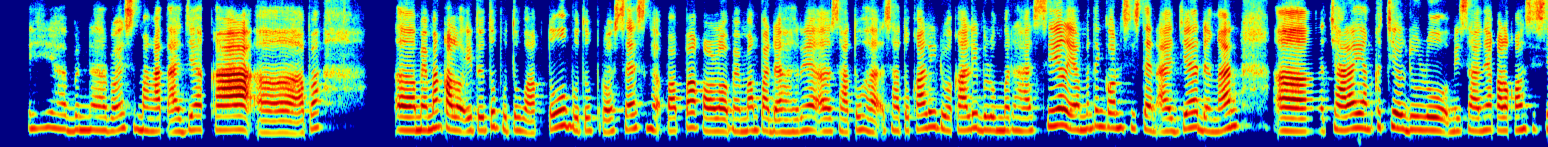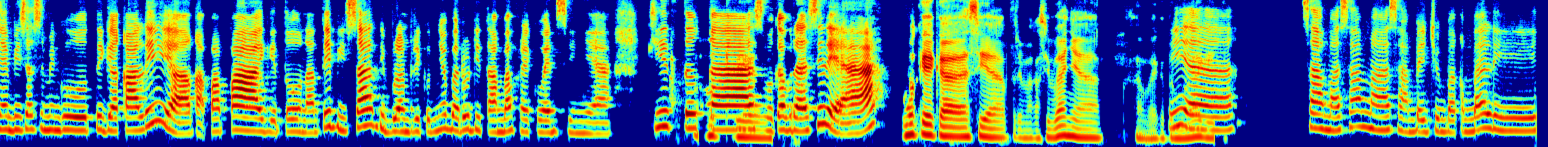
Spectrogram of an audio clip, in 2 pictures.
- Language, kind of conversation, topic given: Indonesian, advice, Bagaimana cara membuat daftar belanja yang praktis dan hemat waktu untuk makanan sehat mingguan?
- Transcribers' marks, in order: tapping; "konsistennya" said as "konsisnya"; other background noise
